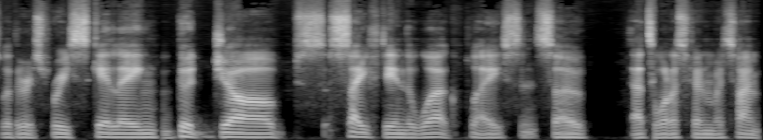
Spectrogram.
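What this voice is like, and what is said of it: Faint British accent. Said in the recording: “I have a fading British accent”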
